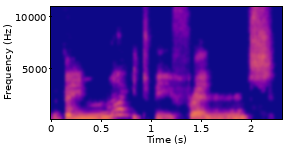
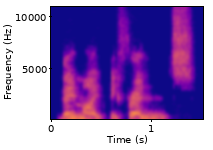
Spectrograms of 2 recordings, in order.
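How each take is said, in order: First: It sounds hesitant and unsure. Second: It sounds confident and sure. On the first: The speaker is only guessing. "when I hesitate" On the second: The speaker is fairly sure. "the second one, I'm more certain"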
